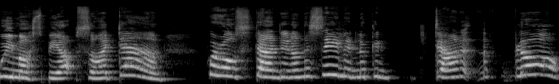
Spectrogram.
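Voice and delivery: gasping. Narrator reading a man's line in a story: gasped. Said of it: "gasped Mr. Twit".

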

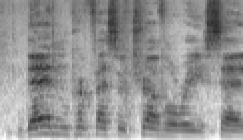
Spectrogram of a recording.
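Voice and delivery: usual speaking voice

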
